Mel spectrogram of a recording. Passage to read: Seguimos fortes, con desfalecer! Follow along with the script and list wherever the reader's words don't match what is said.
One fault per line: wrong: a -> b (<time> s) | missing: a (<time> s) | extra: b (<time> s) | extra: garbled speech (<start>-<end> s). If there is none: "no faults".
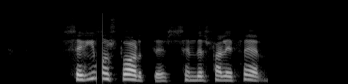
wrong: con -> sen (1.8 s)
